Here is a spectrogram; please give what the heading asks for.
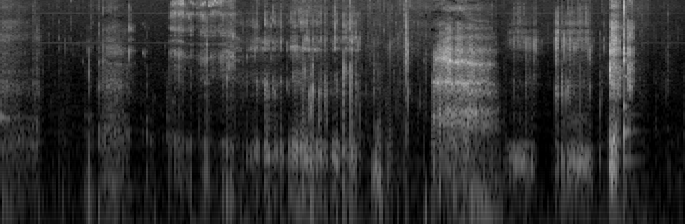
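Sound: sipping an energy drink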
